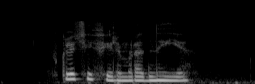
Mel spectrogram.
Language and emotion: Russian, neutral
